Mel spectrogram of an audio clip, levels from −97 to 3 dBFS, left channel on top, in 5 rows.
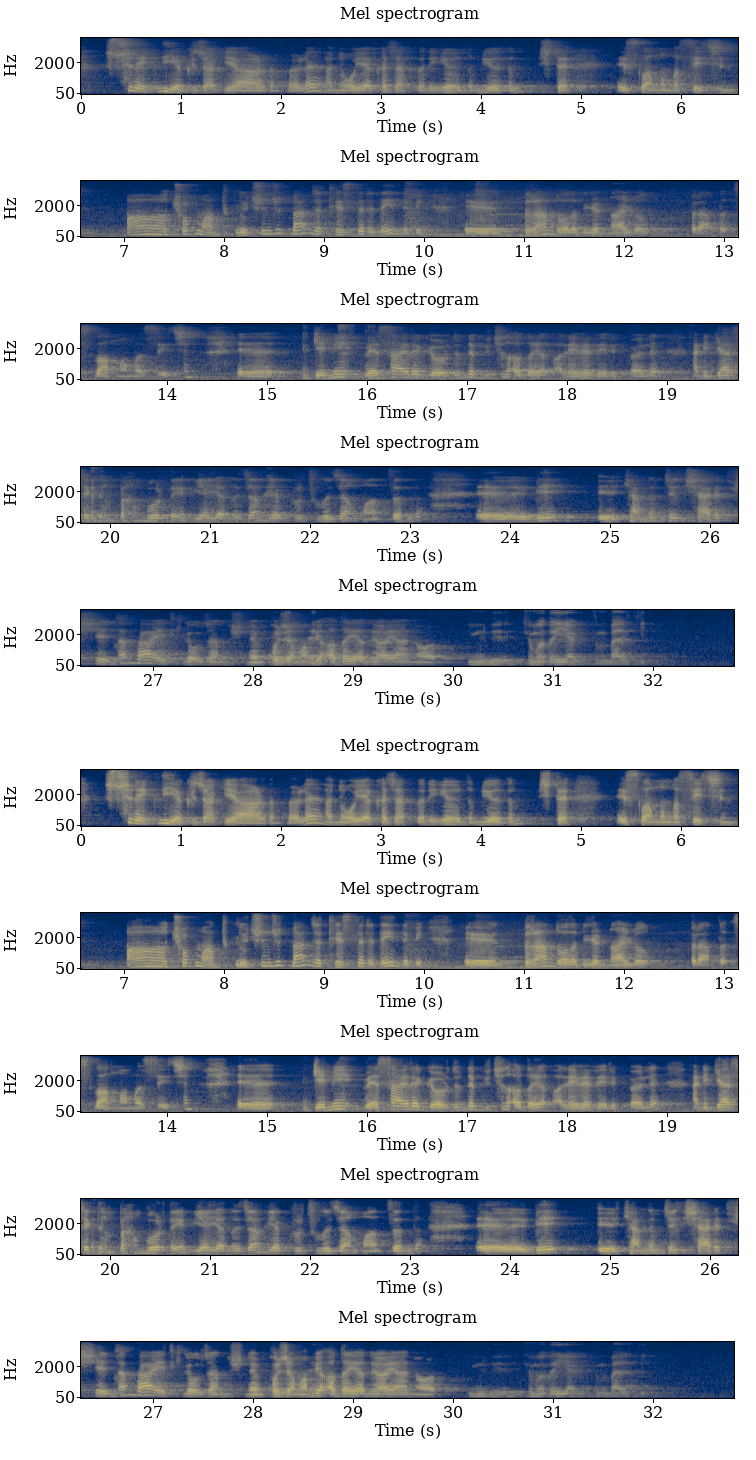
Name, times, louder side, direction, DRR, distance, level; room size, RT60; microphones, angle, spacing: voice 1, 0.0-6.6 7.0-12.3 12.7-15.1 15.5-24.5 24.9-29.8, right 5 dB, 90° right, 16 dB, 0.4 m, -29 dB
sound 1, 6.2-21.6, equal, 15° left, 3.9 m, -51 dB
voice 2, 15.4-16.2 19.8-19.9 21.5-21.7 28.2-28.7 30.2-31.9, left 2 dB, 85° left, 11 dB, 0.8 m, -39 dB
13.0 x 5.7 x 6.0 m, 1.1 s
head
